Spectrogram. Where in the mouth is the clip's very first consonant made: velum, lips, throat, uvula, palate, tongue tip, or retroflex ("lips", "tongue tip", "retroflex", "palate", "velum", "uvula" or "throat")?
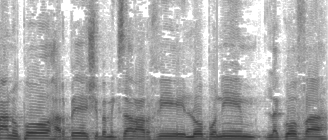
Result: tongue tip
